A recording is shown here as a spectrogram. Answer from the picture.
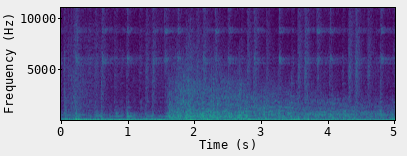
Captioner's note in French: le tonnerre s'écrase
